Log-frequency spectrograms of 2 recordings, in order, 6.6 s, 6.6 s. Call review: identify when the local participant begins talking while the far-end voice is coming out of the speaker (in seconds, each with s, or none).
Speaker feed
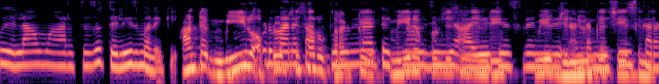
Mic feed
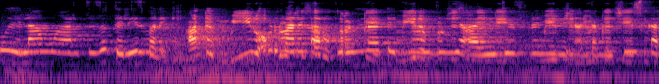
none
